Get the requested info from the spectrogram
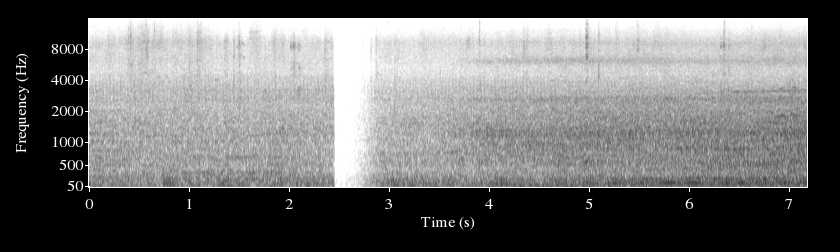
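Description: Steady road-traffic noise with a low engine hum. The sound cuts out completely for a moment about two and a half seconds in, then comes back louder.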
